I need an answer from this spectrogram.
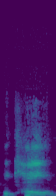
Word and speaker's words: became: Another example is the word became. Again, it's got a silent E at the end.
